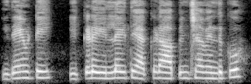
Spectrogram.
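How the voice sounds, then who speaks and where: A woman's voice: mid-range voice, level tone, moderate pace, mellow, natural voice. A woman voicing Jyothi, a talkative, teasing young woman with a car, in playful banter.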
